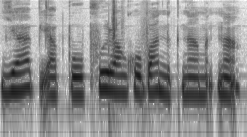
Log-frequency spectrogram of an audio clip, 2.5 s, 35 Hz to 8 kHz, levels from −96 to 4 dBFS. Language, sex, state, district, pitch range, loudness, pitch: Garo, female, Meghalaya, West Garo Hills, 190-220 Hz, -15 LUFS, 205 Hz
